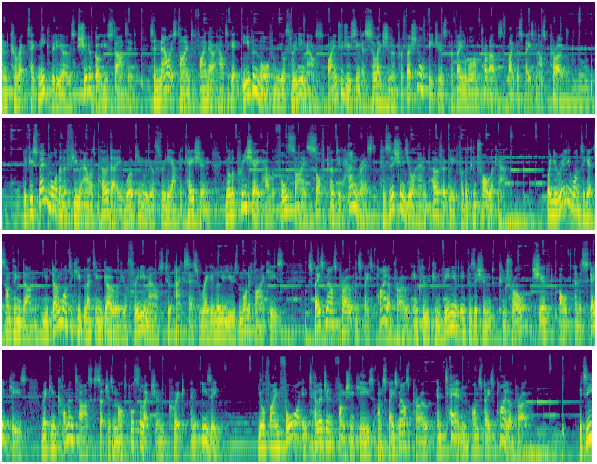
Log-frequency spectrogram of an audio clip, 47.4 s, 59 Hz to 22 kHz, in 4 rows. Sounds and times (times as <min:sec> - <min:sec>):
Speech: 0:00.0 - 0:11.4, 0:12.3 - 0:22.0, 0:22.8 - 0:40.1, 0:40.7 - 0:46.2, 0:47.2 - 0:47.3
Music: 0:00.0 - 0:47.3.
